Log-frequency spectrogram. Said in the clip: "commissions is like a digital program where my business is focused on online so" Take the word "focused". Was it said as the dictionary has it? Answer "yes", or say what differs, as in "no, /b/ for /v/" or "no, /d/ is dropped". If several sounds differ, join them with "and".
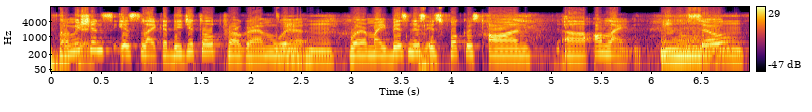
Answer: yes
